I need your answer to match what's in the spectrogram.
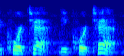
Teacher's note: the stress on that second syllable not the first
